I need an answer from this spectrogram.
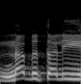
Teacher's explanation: نون کو با سے ملائیں گے، با میں قلقلہ ہوگا، اور پھر قلقلہ سے با.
